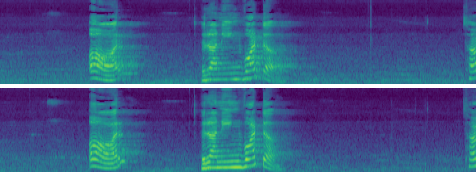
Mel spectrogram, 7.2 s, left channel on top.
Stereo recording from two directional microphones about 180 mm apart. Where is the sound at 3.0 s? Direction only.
40° right (ahead or behind).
